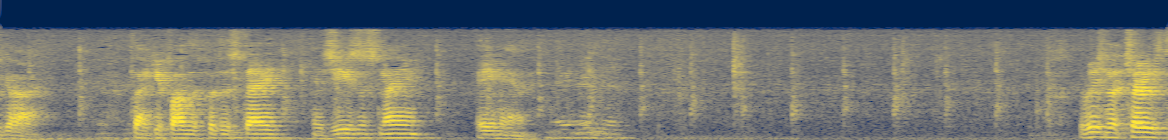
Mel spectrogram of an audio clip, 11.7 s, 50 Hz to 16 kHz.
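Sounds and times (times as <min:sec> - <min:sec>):
clock ticking: 0:00.0 - 0:11.6
faint low hum: 0:00.0 - 0:11.6
speech: 0:00.1 - 0:00.5, 0:01.3 - 0:06.3, 0:10.8 - 0:11.6.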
